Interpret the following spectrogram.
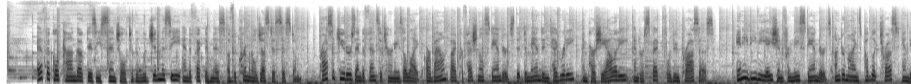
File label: Legal Narr CRIMINAL LAW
